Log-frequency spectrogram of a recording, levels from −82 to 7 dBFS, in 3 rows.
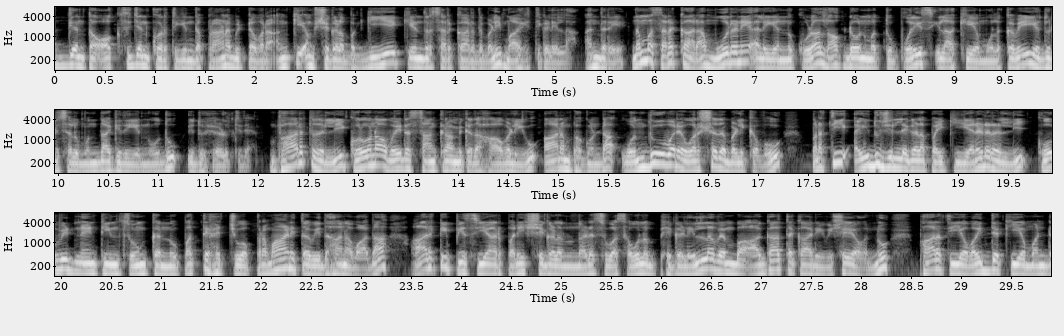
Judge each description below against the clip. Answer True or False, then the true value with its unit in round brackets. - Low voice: True (115 Hz)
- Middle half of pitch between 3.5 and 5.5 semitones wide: True (3.9 semitones)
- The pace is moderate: False (115 wpm)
